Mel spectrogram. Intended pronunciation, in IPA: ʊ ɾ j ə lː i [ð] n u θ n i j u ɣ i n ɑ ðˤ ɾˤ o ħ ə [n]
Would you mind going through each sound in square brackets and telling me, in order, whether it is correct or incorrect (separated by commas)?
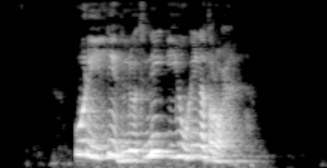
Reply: correct, correct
